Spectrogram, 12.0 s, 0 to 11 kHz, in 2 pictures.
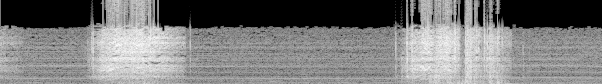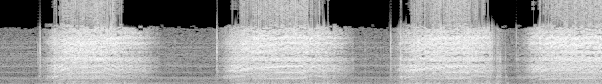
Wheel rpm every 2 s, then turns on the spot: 40, 10, 30, 60, 70, 90.
4-6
